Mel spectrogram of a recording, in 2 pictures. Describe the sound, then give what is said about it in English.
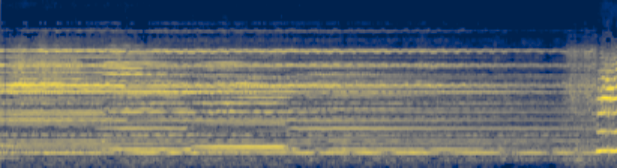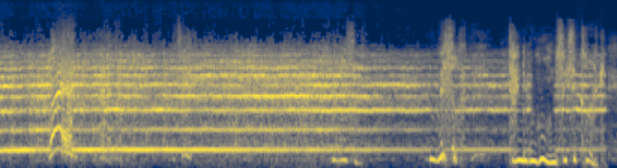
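A loud train whistle blows in one long, unbroken chord, its steady tones shifting to a brighter, louder pitch about halfway through before holding on with brief wavers near the end. “Slept right through. And the whistle woke me up.”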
